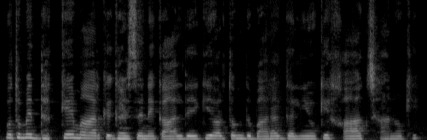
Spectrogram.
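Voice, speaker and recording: A woman reads out a scheming, menacing stepfather with a stern tone. The voice is mellow and dark, staying close to the reader's own. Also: medium pitch, steady tone, close to an everyday voice. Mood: threatening. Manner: stern, threatening. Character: cruel scheming stepfather, a middle-aged man.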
